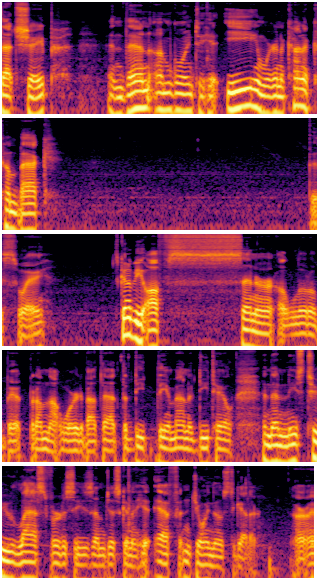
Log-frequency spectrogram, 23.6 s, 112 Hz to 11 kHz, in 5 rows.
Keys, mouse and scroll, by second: 3.1 e, 15.9 click, 17.1 click, 20.8 f.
